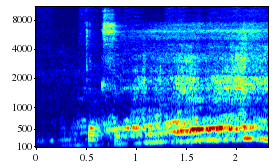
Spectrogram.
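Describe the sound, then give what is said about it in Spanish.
Motorcycle engine revving as the rider readies the bike to head off; a throaty drone builds in loudness and climbs slightly in pitch, then holds at a steady high rev. “Ese es el máster preparando su moto para salir disparado hacia su siguiente compromiso.”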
